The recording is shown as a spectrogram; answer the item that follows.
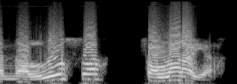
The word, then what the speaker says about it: Nalusa Falaya: But they called it, it's a two-word name, the Nalusa Falaya. It's spelled N-A-L-U-S-A, Nalusa, which usually means man, and Falaya, F-A-L-A-Y-A.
